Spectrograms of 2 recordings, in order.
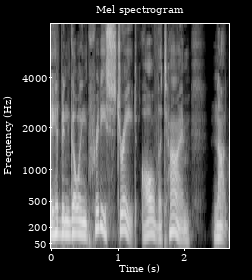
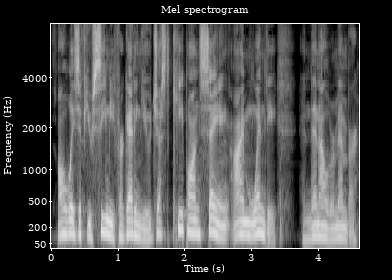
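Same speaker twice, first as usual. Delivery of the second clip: ordinary delivery, nothing marked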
